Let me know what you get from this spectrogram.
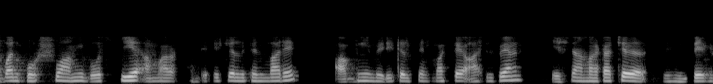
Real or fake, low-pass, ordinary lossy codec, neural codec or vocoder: fake; 3.6 kHz; none; codec, 16 kHz, 1 kbps, FunCodec, trained on LibriTTS, 50 frames a second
